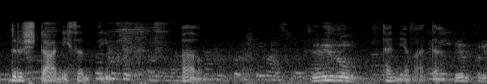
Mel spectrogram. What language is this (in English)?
Sanskrit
